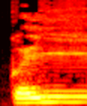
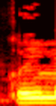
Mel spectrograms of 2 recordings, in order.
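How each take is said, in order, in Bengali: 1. যুগ্মস্বরটি পূর্ণ এবং স্পষ্টভাবে উচ্চারিত। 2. যুগ্মস্বরটি ছোট এবং অস্পষ্ট। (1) "একেবারে স্পষ্ট" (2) "ছোট করে বলে দিল"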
